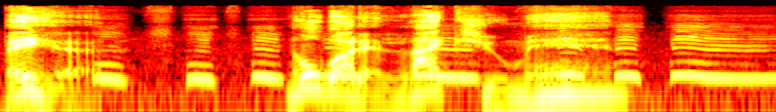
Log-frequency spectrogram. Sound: dog whimpering

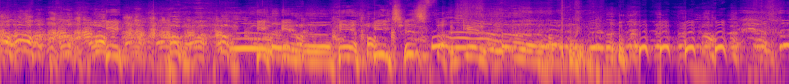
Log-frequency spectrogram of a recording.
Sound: makes the sound of the guard falling over

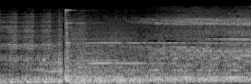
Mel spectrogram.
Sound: ding!!!

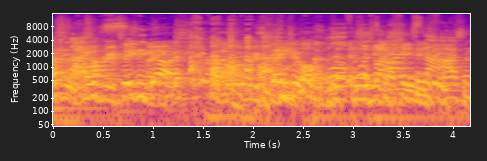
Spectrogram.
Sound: laughs

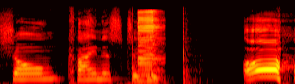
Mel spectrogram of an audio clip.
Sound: buzzer rings

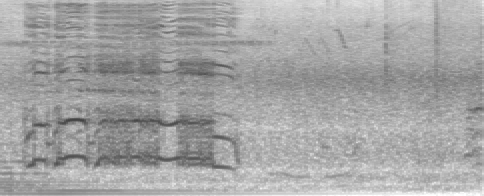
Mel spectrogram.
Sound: rooster crowing

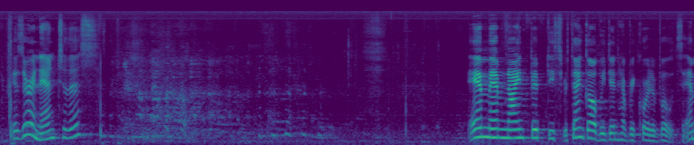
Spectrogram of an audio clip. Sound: laughter

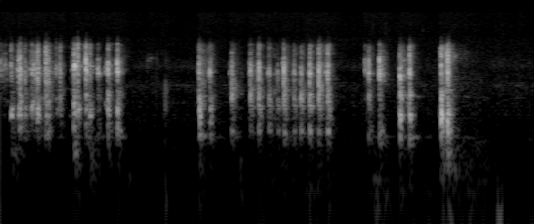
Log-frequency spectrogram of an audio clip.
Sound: keyboard clicking

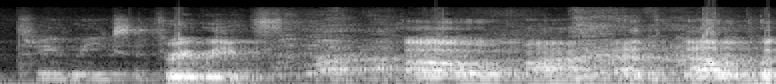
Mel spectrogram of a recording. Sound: laughter

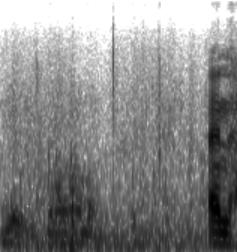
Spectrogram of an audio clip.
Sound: speaking in foreign language

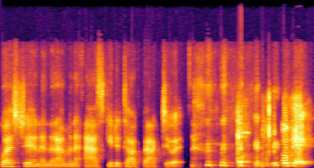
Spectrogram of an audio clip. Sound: laughing

